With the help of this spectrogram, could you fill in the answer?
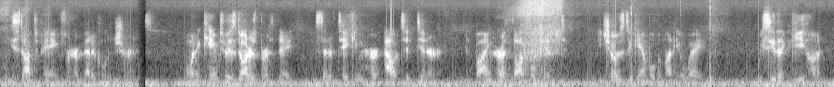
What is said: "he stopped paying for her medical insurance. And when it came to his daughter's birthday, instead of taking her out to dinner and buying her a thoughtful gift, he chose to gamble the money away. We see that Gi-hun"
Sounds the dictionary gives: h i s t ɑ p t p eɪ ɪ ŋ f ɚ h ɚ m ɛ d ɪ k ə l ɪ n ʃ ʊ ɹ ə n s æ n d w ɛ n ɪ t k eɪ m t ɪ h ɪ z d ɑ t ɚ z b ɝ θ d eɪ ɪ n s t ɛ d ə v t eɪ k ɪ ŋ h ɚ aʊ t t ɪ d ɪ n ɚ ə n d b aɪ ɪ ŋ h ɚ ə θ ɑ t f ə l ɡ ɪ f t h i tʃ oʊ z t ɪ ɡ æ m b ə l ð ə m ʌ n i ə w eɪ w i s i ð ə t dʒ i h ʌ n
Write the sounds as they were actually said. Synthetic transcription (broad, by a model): h i s t ɑ p t p eɪ ɪ ŋ f ɚ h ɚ m ɛ d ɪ k l ɪ n ʃ ʊ ɹ ə n s w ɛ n ɪ t k eɪ m t ɪ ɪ z d ɑ t ɚ z b ɝ θ d eɪ ɪ n s t ɛ d ə v t eɪ k ɪ ŋ ɚ aʊ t t ɪ d ɪ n ɚ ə n b aɪ ɪ ŋ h ɚ ə θ ɑ t f l ɡ ɪ f t h i tʃ oʊ z t ɪ ɡ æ m b l ð ə m ʌ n i ə w eɪ w i s i ð ə t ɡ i h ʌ n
